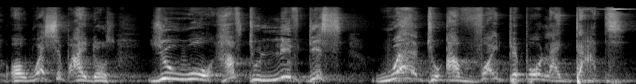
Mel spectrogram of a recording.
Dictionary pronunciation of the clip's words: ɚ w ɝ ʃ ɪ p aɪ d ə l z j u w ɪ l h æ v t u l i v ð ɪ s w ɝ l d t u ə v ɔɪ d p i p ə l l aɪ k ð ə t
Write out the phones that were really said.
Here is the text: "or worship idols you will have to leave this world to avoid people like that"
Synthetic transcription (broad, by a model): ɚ w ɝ ʃ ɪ p aɪ d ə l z j u w ɪ l h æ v t u l i v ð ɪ s w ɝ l t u ə v ɔɪ d p i p ə l l aɪ k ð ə t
